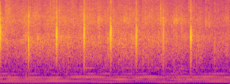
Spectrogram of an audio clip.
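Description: A crowd claps for the Lord together in a steady, even rhythm, about seven sharp claps in three seconds, over a sustained, humming keyboard chord. No one speaks.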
